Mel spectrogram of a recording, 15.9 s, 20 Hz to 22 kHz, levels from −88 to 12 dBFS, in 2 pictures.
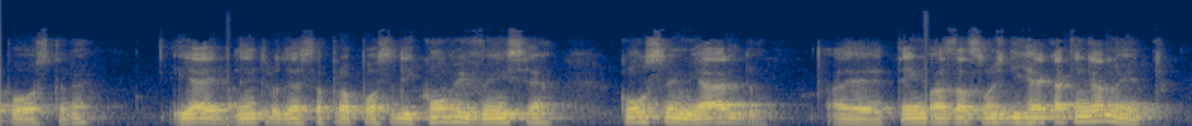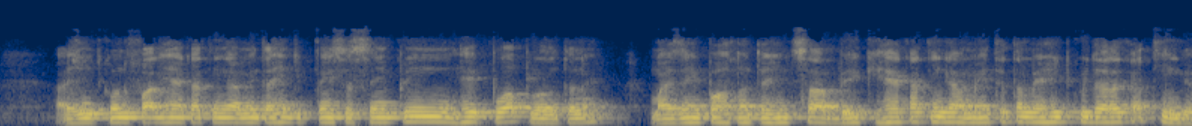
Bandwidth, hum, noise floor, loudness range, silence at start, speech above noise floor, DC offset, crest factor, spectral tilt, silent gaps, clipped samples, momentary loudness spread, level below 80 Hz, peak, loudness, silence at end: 7.6 kHz; none; -49 dBFS; 2 LU; 0 s; 37 dB; under 0.1%; 12 dB; -7.5 dB/octave; none; under 0.1%; 9 LU; -52 dBFS; 0 dBFS; -13 LUFS; 0 s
